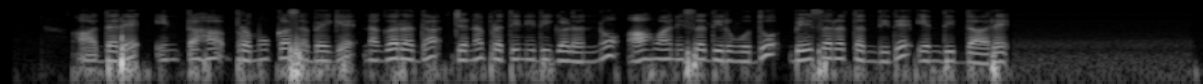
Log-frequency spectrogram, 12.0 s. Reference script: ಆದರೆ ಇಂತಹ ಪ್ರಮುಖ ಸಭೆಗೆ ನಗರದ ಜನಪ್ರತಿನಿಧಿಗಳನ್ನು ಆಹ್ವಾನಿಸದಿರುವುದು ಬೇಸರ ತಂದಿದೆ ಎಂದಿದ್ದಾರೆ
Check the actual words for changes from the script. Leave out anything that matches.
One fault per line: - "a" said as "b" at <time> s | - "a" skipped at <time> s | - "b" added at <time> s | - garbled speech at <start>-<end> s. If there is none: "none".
none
